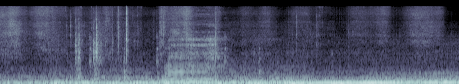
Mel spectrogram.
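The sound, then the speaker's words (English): A car being driven, with a steady low engine and road rumble throughout, brief light jingling clicks early on and a short whirring tone in the middle. “I'm in my mum's car, as I always am when I'm recording this. Ooh, you can already hear how bad it is. How bad it being my driving.”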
